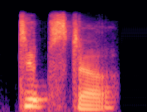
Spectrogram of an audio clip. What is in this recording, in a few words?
"tipster", Indian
